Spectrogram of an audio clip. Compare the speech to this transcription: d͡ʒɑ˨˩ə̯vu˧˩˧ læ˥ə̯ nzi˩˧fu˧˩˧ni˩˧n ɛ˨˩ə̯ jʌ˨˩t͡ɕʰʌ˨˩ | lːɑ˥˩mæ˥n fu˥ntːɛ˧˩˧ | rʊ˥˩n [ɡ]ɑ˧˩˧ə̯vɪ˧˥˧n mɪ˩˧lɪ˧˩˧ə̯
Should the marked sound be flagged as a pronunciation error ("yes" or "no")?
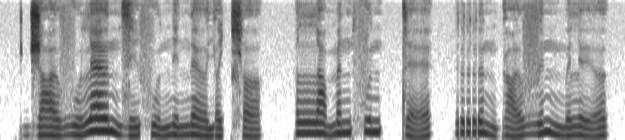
no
